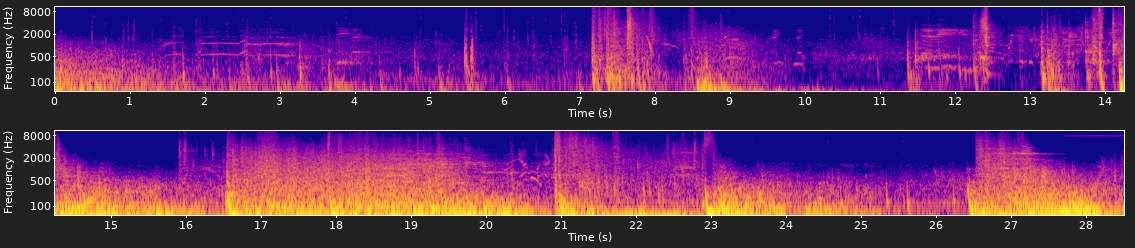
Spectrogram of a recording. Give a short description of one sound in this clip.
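Gunfire cracks loudly in bursts.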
